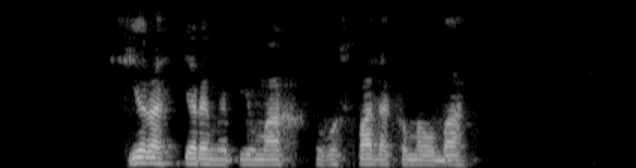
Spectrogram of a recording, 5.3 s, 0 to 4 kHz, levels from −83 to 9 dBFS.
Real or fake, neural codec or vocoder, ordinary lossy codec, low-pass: real; none; AAC, 24 kbps; 3.6 kHz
